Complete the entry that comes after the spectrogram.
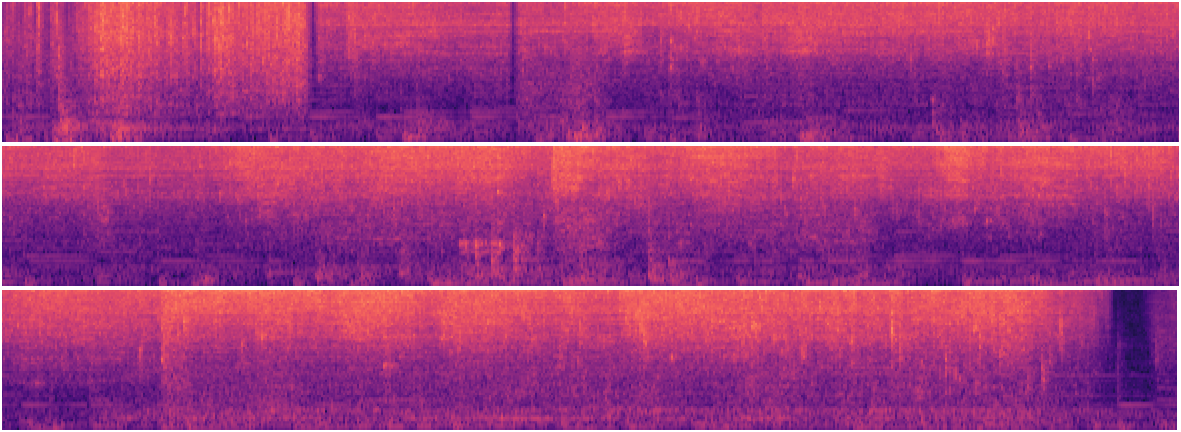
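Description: Kitchen tap running into a stainless steel sink, water splashing as raw chicken pieces and then vegetables are rinsed by hand in a plastic colander. The rush of water stops near the end.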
